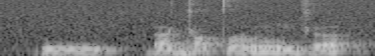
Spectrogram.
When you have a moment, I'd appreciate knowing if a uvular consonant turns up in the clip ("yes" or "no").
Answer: no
